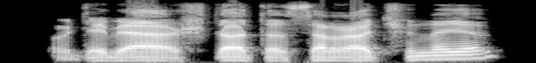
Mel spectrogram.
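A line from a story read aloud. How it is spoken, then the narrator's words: Grumble. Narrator (Russian): проворчал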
